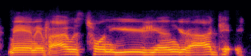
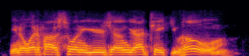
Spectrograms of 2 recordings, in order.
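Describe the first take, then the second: First: Imitation Mississippi gentleman's accent, pitched up; Mississippi Hickerson accent. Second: Quick, imitated older Chicago barfly; Chicago accent. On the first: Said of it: "I was doing the Hickerson accent". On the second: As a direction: play a tipsy Chicago woman hitting on someone. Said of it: "she was from Chicago".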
